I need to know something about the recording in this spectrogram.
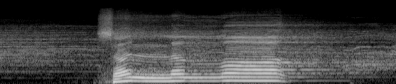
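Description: An elderly man chants loudly through a microphone with a long drawn-out tone.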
